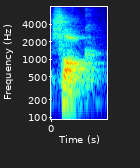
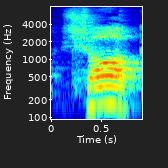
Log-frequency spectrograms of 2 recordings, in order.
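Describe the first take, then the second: First: The word is said at normal speed. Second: The word is said very slowly.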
